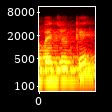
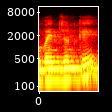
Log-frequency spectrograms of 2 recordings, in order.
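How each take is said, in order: The two takes are said the same way.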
